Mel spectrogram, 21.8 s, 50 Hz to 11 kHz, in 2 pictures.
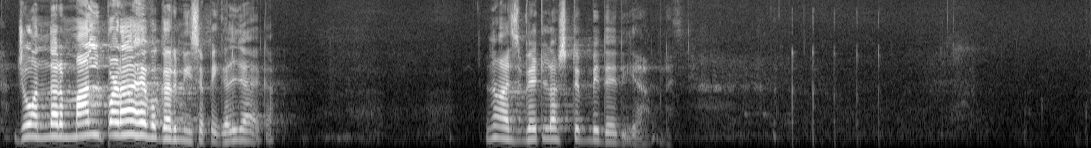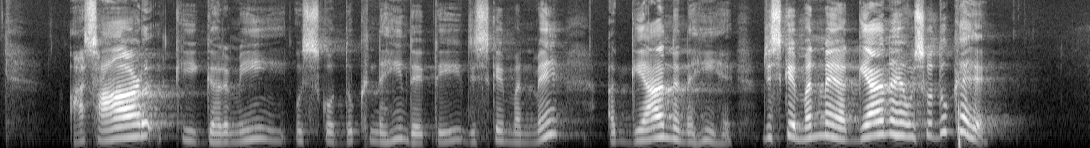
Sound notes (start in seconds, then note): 7.8 laughs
